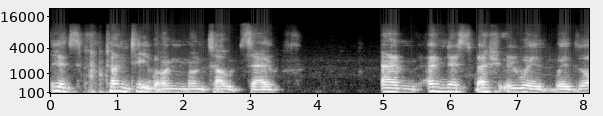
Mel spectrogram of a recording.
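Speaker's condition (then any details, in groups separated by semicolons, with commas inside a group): Cerebral palsy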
